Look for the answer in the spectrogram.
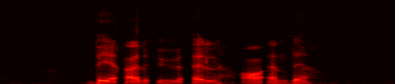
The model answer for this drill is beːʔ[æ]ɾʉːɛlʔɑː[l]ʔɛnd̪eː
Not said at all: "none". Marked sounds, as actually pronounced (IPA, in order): æ, none

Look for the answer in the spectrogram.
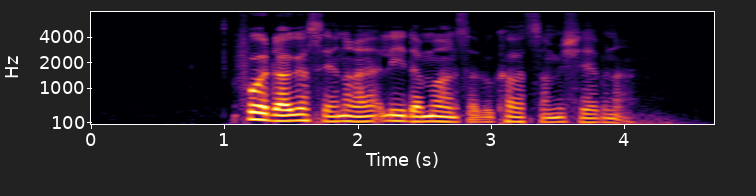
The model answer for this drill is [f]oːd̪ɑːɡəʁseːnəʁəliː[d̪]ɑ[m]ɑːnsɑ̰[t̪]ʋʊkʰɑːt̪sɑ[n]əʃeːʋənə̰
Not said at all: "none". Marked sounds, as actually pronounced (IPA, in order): f, d̪, m, d̪, m

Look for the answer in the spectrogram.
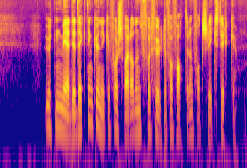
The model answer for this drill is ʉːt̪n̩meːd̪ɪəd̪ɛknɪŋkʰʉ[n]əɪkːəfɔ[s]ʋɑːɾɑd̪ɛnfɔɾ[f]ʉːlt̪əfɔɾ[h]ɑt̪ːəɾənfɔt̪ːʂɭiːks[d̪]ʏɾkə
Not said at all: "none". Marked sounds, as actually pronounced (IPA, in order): nː, ʂ, f, f, t̪

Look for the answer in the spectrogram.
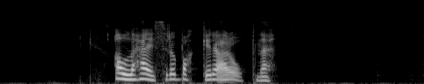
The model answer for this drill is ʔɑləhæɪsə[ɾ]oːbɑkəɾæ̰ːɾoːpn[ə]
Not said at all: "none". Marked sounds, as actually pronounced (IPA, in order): ɾ, ə

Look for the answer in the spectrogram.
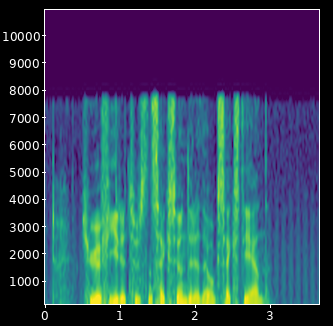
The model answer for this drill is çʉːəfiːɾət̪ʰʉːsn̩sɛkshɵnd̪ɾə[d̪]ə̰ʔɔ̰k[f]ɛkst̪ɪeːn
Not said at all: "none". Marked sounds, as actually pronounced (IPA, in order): d̪, s

